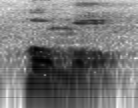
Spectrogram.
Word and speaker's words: Homo: La H è aspirata, non si dovrebbe sentire, ma io la pronuncio per farvi capire che davanti c'è la H. Homo sine pecunia.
